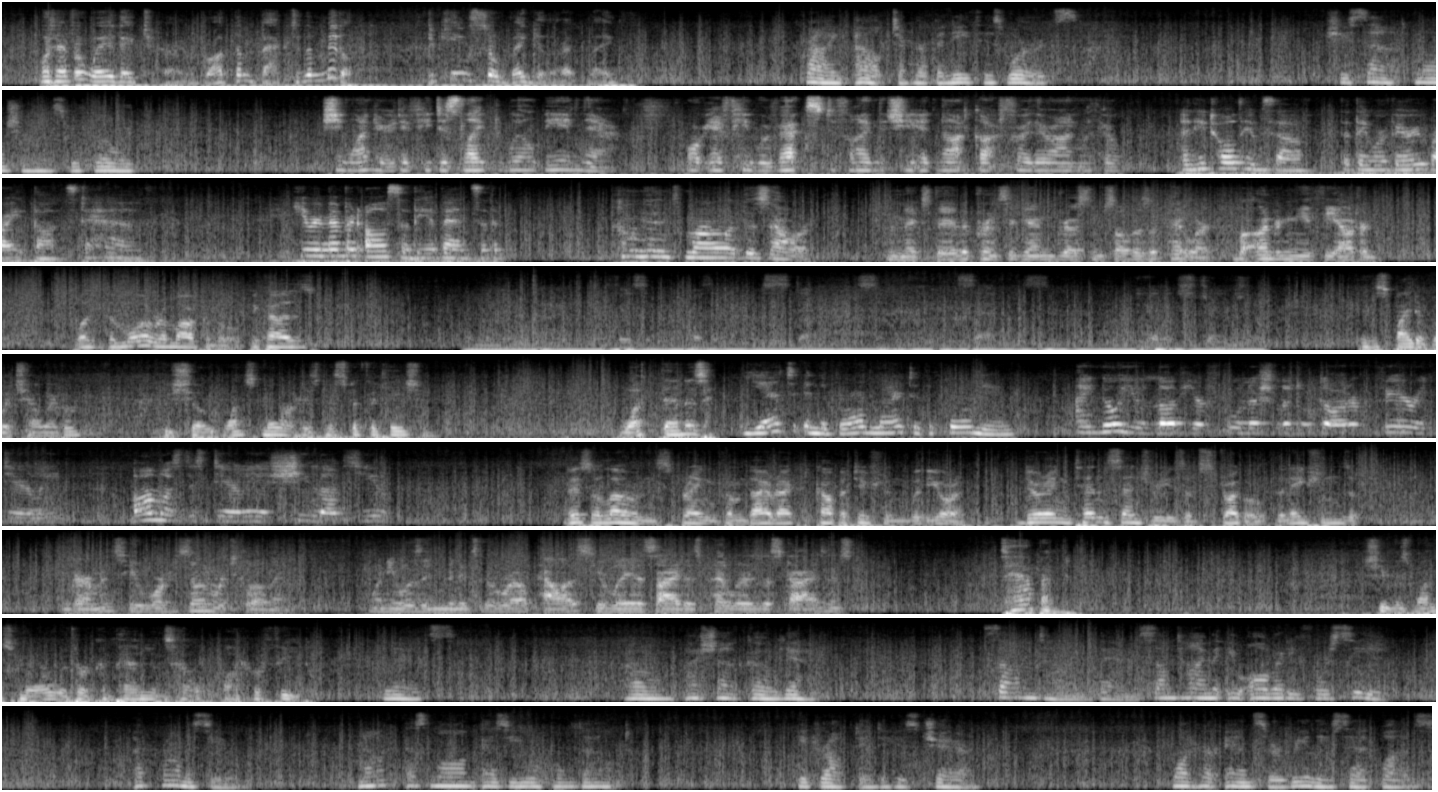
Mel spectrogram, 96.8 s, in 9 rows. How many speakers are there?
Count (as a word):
ten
